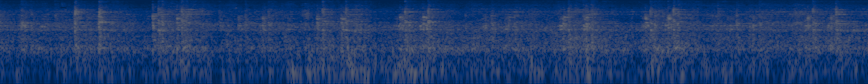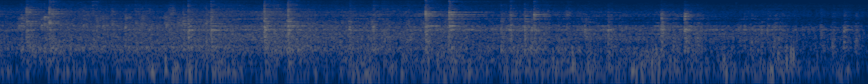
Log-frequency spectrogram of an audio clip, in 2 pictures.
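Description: Passenger train coaches rolling past, their wheels clicking over the rail joints over a steady rumble.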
